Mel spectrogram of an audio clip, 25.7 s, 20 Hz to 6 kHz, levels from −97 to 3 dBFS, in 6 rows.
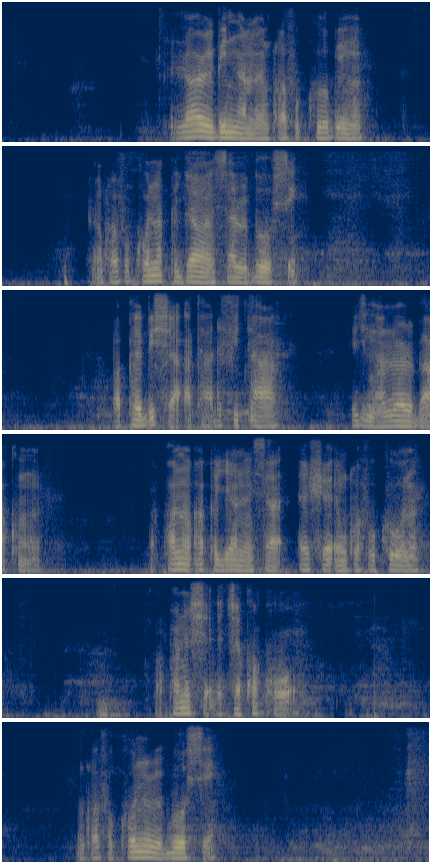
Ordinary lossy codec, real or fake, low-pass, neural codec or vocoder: Opus, 24 kbps; fake; 5.4 kHz; codec, 44.1 kHz, 7.8 kbps, Pupu-Codec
